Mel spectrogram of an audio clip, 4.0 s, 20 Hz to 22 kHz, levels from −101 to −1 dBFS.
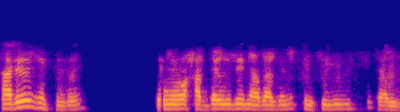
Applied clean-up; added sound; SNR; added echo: neural mask model Resemble Enhance denoiser.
